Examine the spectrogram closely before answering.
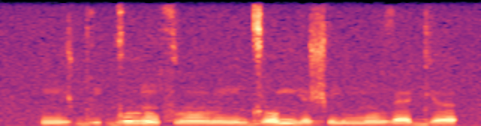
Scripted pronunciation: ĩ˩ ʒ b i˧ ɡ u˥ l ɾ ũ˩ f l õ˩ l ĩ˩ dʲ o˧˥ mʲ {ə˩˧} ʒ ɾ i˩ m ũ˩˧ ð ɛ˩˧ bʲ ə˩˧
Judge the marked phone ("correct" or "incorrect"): correct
